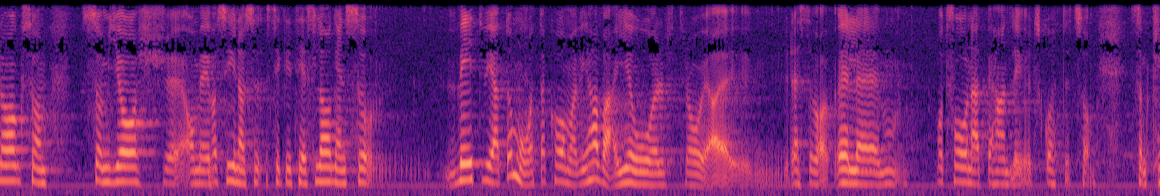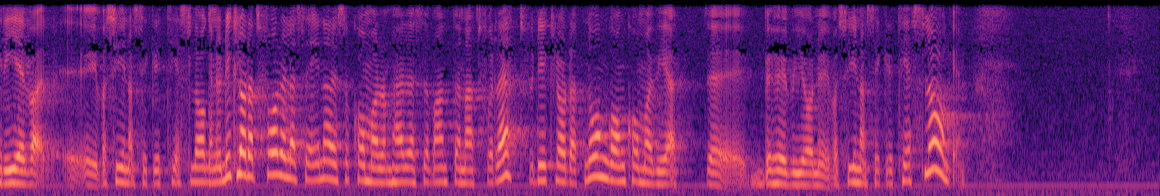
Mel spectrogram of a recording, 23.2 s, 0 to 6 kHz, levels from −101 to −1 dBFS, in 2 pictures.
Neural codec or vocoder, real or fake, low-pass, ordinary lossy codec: none; real; 5.4 kHz; none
